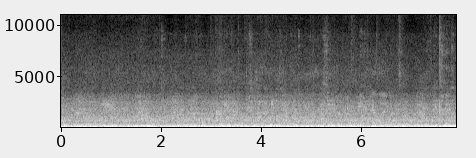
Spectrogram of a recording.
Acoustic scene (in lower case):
bus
